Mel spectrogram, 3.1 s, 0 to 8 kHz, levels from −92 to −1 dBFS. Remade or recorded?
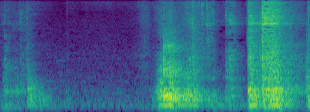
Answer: recorded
